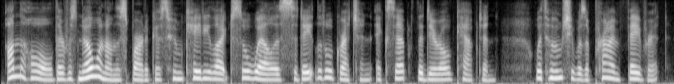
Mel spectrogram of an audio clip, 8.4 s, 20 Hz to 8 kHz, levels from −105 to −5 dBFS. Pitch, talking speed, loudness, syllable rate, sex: 215 Hz, 220 wpm, -18 LUFS, 6.3 syllables/s, female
